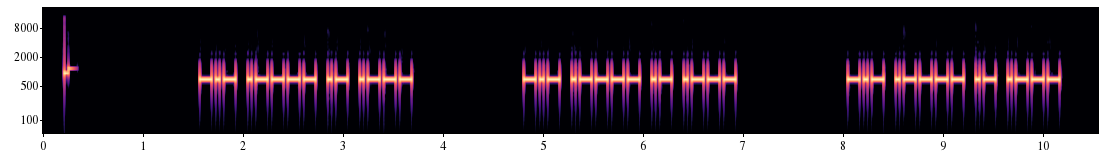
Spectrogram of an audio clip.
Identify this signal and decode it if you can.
Morse code, heard as a keyed tone, about 30 wpm, 700 Hz. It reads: K1AJ K1AJ K1AJ
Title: Easy Call Signs Repeated 3x - 30wpm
